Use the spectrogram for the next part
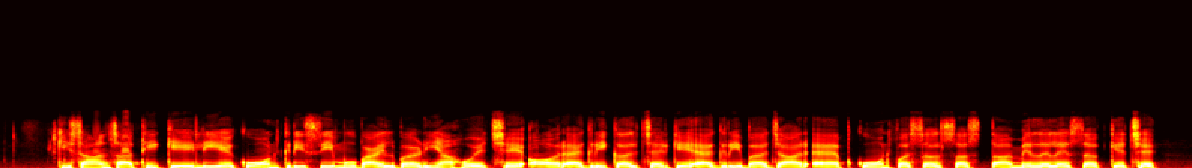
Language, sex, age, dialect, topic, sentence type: Maithili, female, 41-45, Angika, agriculture, question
